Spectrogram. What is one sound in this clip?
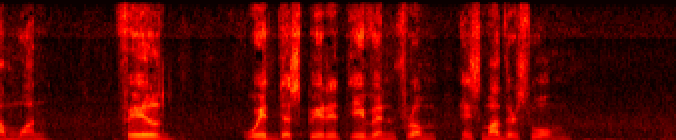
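An elderly man speaks calmly into a nearby microphone.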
